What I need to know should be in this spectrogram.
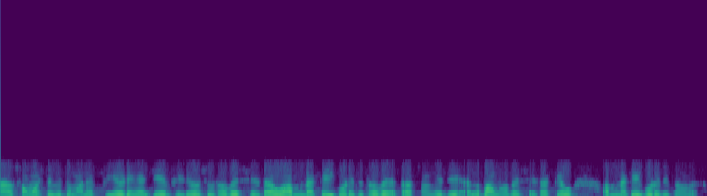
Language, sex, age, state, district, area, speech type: Bengali, male, 18-30, West Bengal, Paschim Medinipur, rural, conversation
